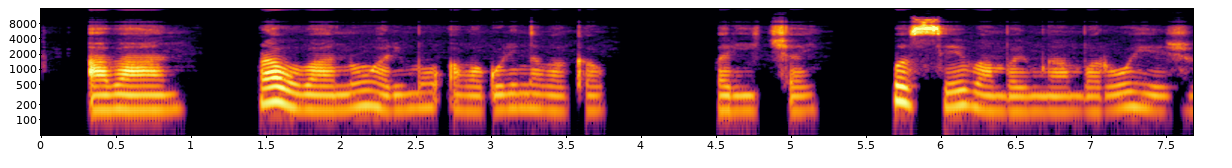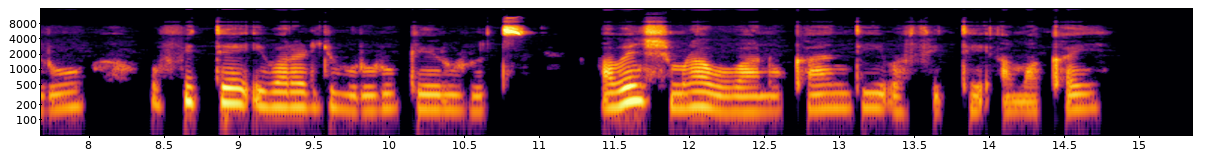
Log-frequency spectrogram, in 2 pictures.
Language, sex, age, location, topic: Kinyarwanda, female, 18-24, Kigali, health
